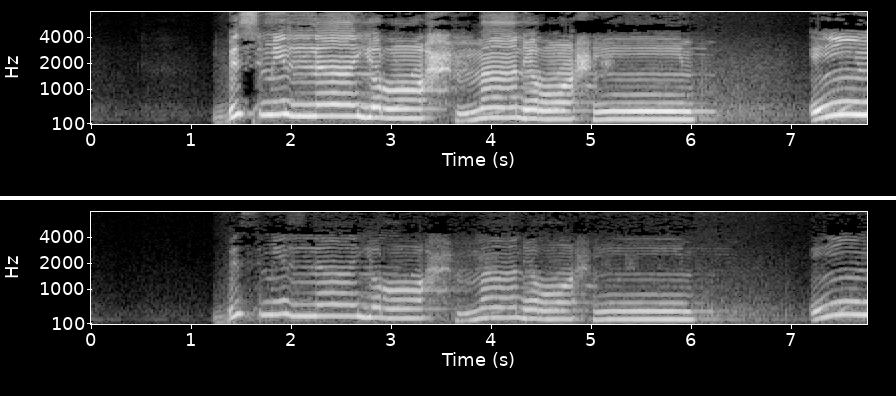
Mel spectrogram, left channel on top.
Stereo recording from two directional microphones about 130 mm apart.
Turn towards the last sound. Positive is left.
turn(degrees=20)  # may be behind; listen again after turning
